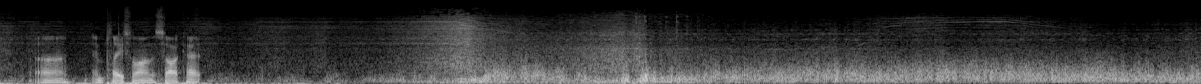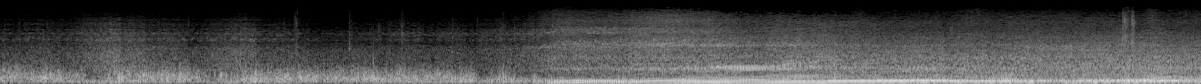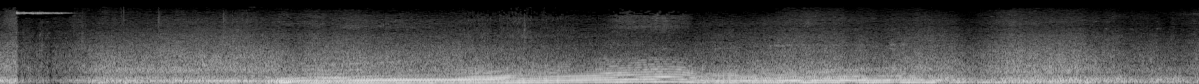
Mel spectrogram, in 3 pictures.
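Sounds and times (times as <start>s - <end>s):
vehicle engines running: 0.0s - 36.0s
engine accelerating: 17.1s - 35.0s.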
